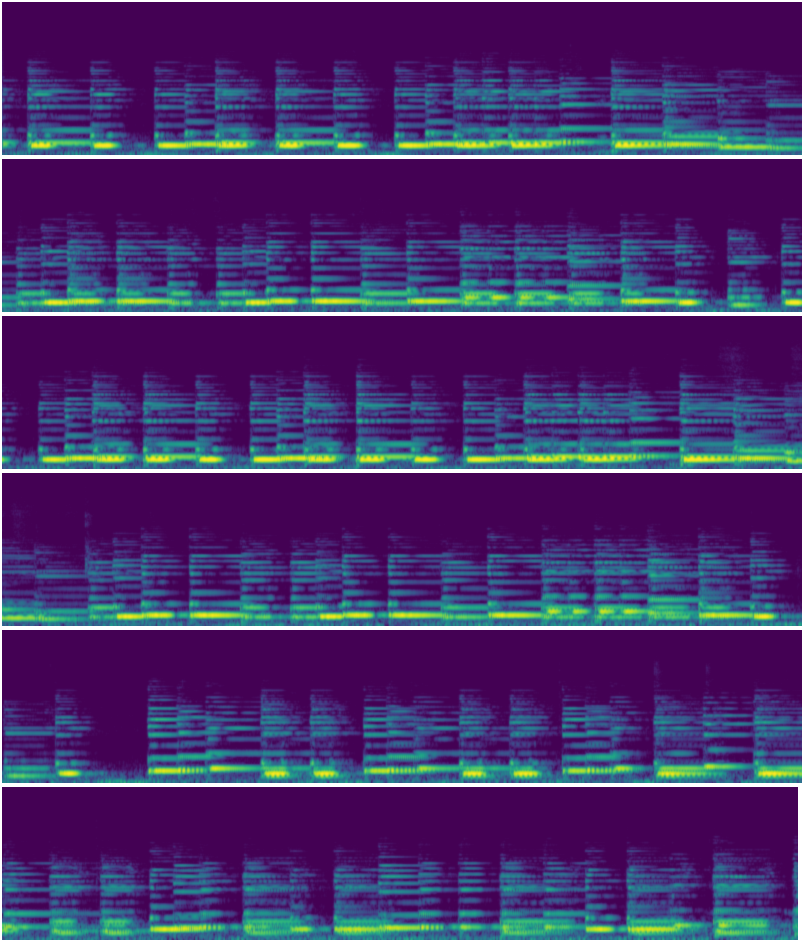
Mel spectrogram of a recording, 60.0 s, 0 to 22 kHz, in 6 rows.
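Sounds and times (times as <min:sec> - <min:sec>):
solo piano tune: 0:00.0 - 0:59.9.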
